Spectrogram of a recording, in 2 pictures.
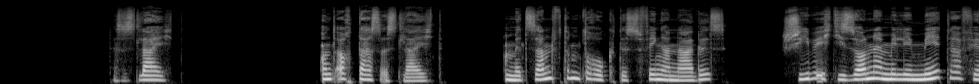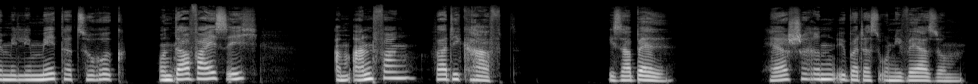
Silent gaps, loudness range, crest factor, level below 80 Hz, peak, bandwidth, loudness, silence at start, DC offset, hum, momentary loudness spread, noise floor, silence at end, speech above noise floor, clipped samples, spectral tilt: none; 6 LU; 16 dB; -62 dBFS; 0 dBFS; 16.5 kHz; -16 LUFS; 1.15 s; under 0.1%; none; 12 LU; -84 dBFS; 0.15 s; 69 dB; under 0.1%; -5 dB/octave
